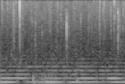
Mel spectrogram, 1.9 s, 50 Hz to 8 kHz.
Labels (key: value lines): label: biophony, midshipman
recorder: SoundTrap 500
